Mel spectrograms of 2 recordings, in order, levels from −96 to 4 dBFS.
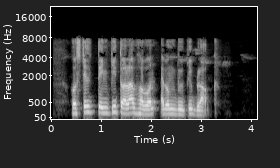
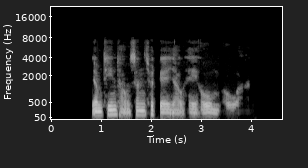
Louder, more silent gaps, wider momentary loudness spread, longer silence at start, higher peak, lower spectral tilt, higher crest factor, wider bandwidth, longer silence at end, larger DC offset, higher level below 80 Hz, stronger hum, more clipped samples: first, -15 LUFS vs -28 LUFS; neither; second, 6 LU vs 11 LU; second, 0.4 s vs 0.8 s; first, 0 dBFS vs -10 dBFS; about the same, -5 dB/octave vs -6 dB/octave; about the same, 16 dB vs 20 dB; about the same, 8.2 kHz vs 7.8 kHz; about the same, 0.8 s vs 0.85 s; neither; first, -56 dBFS vs -64 dBFS; neither; neither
